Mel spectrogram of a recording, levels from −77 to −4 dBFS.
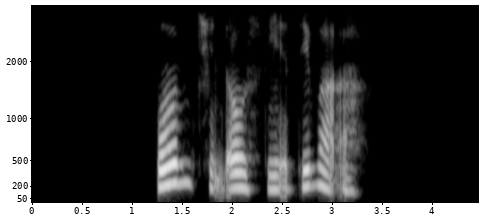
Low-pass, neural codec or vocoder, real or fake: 3.6 kHz; codec, 16 kHz, 8 kbps, FreqCodec, larger model; fake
